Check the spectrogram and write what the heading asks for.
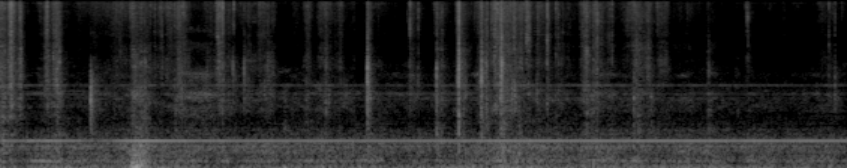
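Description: Near silence: faint rustles and small clicks of gloved hands handling a sink cup drain while putty is added to its flange, over a faint steady hum.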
